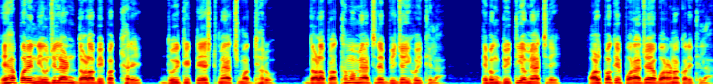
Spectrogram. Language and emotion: Odia, neutral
